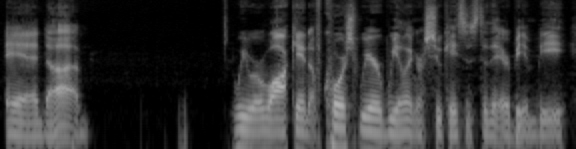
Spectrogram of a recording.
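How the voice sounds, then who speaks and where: Male podcast host with a very deep, even voice, casual and chatty, dry booth sound. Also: a little slow, gravelly, no echo. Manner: relaxed, chatty, laughs often. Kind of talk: casual travel storytelling.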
